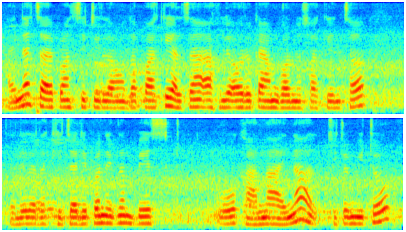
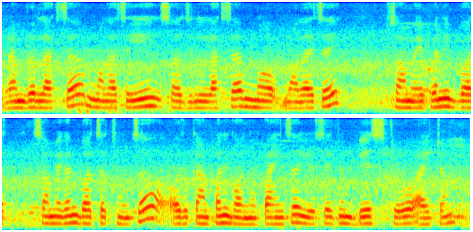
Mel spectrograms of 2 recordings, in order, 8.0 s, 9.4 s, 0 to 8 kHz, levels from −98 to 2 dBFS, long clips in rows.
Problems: continuous background conversations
